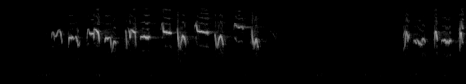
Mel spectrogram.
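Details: Javan bush lark in clear lure song: a varied, rapid chattering phrase of twisting whistled and slurred notes lasting over two seconds, a pause, then a similar phrase starting.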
